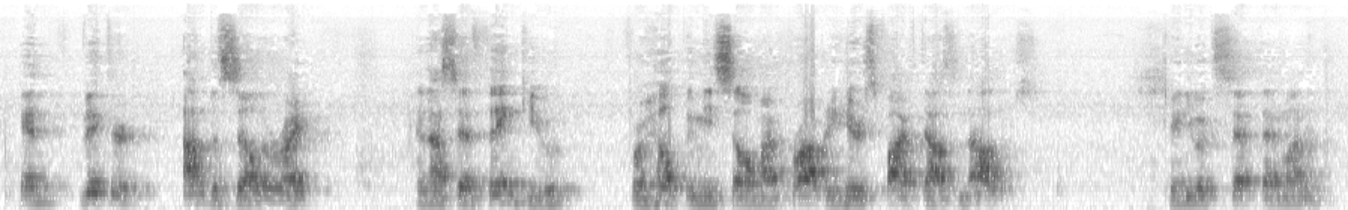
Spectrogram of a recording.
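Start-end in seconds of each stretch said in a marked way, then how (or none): none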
